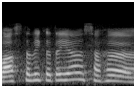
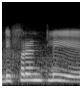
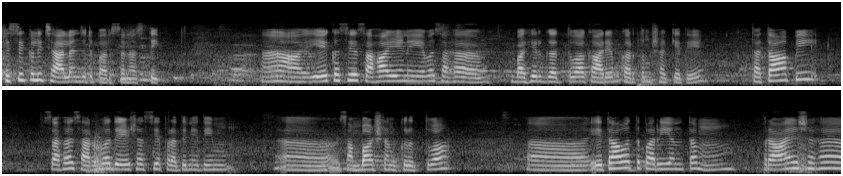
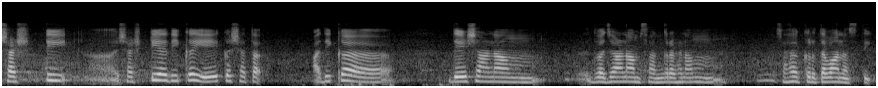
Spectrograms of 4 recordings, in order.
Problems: background sounds at intervals, background conversations at intervals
